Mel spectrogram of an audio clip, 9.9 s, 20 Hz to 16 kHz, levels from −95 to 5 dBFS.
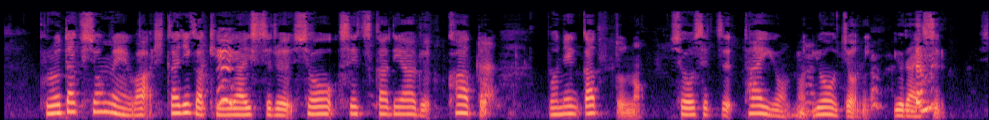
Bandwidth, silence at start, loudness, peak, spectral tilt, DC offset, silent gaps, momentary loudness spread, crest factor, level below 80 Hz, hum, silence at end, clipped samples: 11 kHz; 0.45 s; -18 LUFS; -2 dBFS; -5.5 dB/octave; under 0.1%; none; 10 LU; 16 dB; -60 dBFS; none; 0.45 s; under 0.1%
